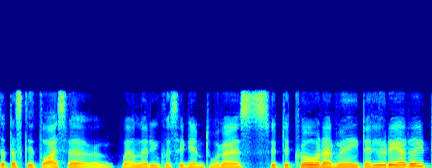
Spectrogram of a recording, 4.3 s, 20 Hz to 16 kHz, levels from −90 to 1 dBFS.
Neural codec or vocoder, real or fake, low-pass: codec, 16 kHz, 0.5 kbps, FunCodec, trained on LibriTTS, 25 frames a second; fake; 7.2 kHz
